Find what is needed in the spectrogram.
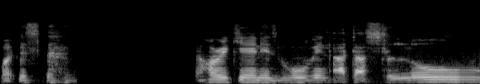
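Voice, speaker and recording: Monotone, flat intonation from a man at medium pitch with a Jamaican accent, in a dry, close sound with no echo and a quiet background. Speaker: political commentary youtuber. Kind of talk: live stream commentary.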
